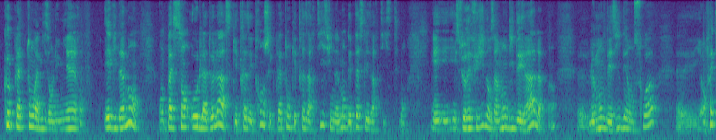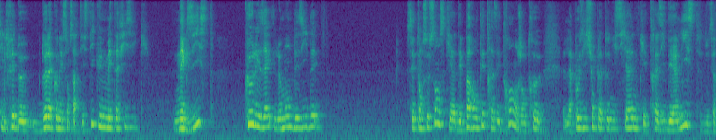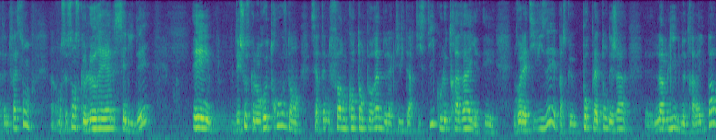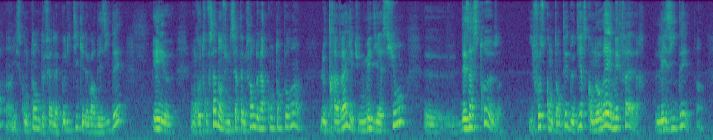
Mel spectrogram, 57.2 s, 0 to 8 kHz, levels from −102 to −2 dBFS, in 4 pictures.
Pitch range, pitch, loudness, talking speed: 140-190 Hz, 165 Hz, -27 LUFS, 175 wpm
